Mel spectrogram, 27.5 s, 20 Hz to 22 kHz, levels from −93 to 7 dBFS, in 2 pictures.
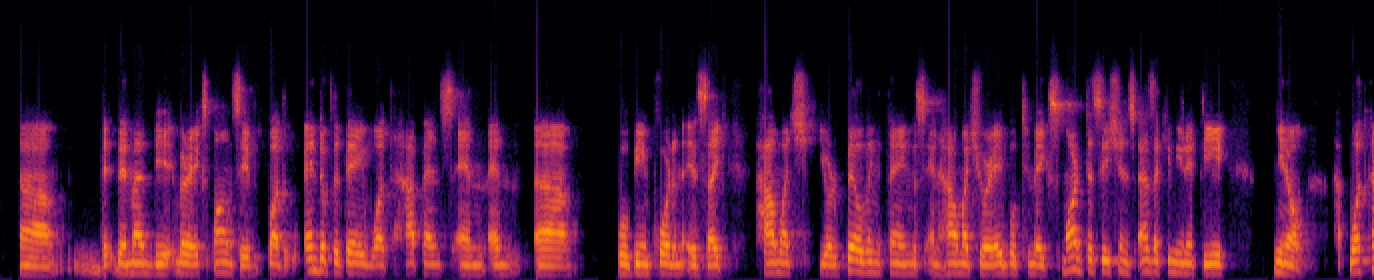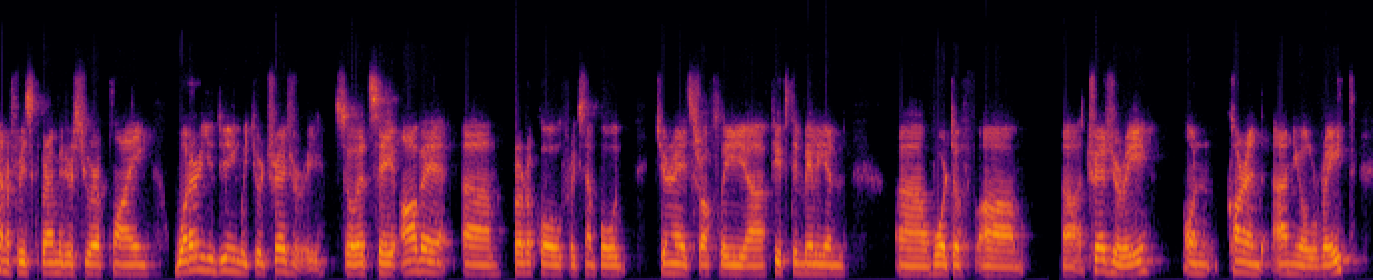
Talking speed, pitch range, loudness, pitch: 170 wpm, 125-140 Hz, -23 LUFS, 130 Hz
